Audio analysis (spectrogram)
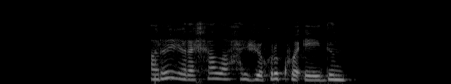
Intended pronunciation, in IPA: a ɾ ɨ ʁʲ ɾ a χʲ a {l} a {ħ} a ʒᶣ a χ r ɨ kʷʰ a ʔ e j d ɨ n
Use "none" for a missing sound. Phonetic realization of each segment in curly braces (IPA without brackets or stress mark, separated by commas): l, ħ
